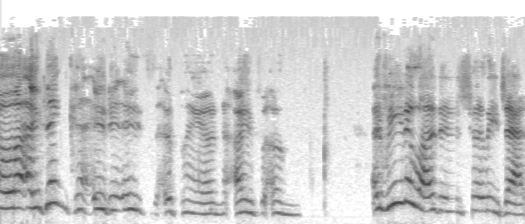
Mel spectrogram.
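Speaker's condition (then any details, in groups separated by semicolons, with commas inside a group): Cerebral palsy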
